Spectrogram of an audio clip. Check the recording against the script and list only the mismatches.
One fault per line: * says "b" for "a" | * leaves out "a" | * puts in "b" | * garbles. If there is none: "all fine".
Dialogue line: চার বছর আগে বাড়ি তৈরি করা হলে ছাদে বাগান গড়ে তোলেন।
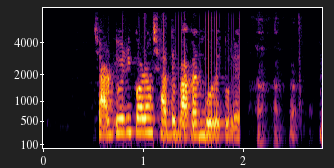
* leaves out "বছর আগে বাড়ি"
* leaves out "হলে"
